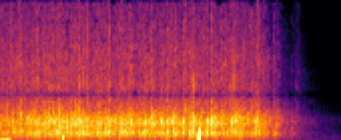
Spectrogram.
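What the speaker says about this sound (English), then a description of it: "Let me get my I gotta get my clapping sound." A canned clapping sound effect played back during a casual chat, a steady wash of crowd applause with one sharper clap standing out, fading out at the end.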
